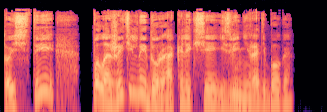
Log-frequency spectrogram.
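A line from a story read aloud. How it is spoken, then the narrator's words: Sighing. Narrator (Russian): Быков вздохнул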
